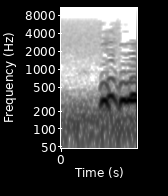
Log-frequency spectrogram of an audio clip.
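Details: Great horned owls, a pair duetting at the nest tree on December 3, 2022, off-season before February egg laying: quiet start, then a run of low hoots, slightly rising and overlapping as the two birds call.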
